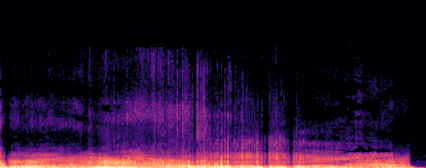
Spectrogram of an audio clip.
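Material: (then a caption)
Foam. Fingertips of one hand scratch a black foam windscreen on a silver microphone, producing a close, continuous low rumbling scrape that sounds almost like a growl. The sound stays dense and bass-heavy with little high content, swelling slightly in places before fading out at the end.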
